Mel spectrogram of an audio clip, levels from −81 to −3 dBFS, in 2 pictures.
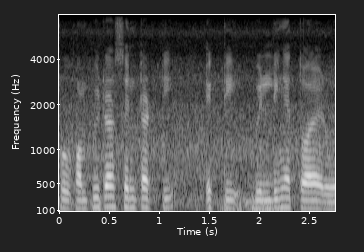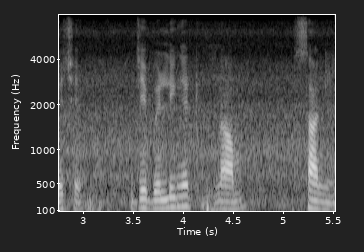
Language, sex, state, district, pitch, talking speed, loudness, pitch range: Bengali, male, West Bengal, Jalpaiguri, 125 Hz, 140 wpm, -24 LUFS, 115-140 Hz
